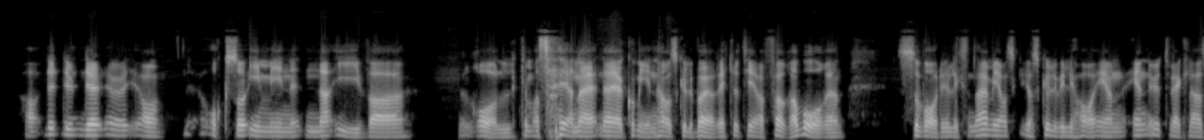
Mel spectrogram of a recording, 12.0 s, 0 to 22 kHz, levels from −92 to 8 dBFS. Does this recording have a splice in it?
yes; 2 cuts; at 2.5 s, 4.6 s

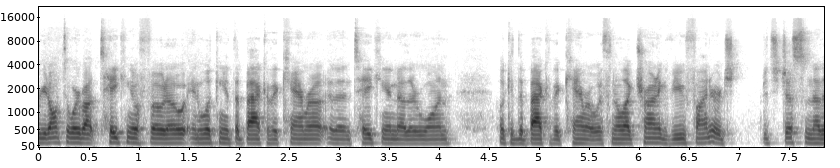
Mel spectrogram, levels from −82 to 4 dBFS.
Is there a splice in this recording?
no; 0 cuts

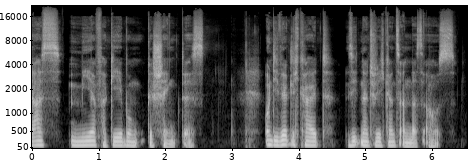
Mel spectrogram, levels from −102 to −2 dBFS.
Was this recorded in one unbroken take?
no; 1 cut; at 4.6 s

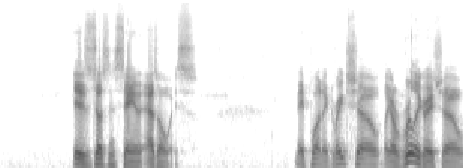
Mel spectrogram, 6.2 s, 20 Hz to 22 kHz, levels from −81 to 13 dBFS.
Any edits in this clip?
no; 0 cuts

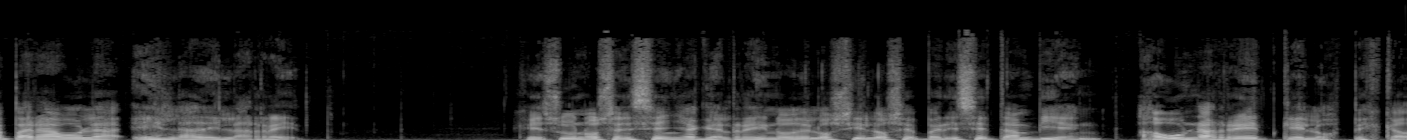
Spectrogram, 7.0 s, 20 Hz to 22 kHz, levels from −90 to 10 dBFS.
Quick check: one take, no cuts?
no; 1 cut; at 5.6 s

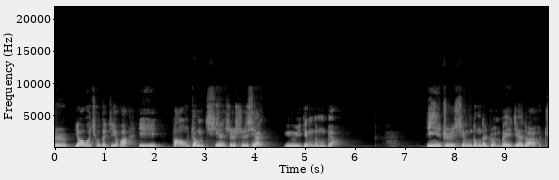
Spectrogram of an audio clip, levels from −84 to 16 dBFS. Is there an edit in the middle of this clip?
no; 0 cuts

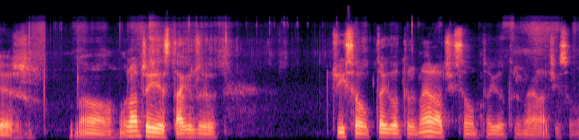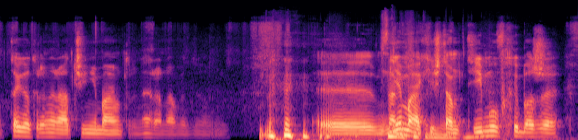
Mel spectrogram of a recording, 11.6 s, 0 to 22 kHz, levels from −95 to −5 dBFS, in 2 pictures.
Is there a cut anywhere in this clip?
no; 0 cuts

